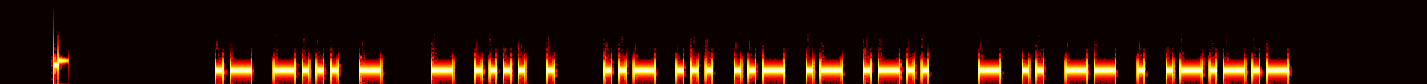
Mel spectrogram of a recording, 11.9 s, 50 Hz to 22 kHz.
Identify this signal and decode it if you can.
Morse code, heard as a keyed tone, about 21 wpm, 700 Hz. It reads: ABT THE USUAL TIME.
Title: Sentences from Top 400 Words and Abbreviations 20wpm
